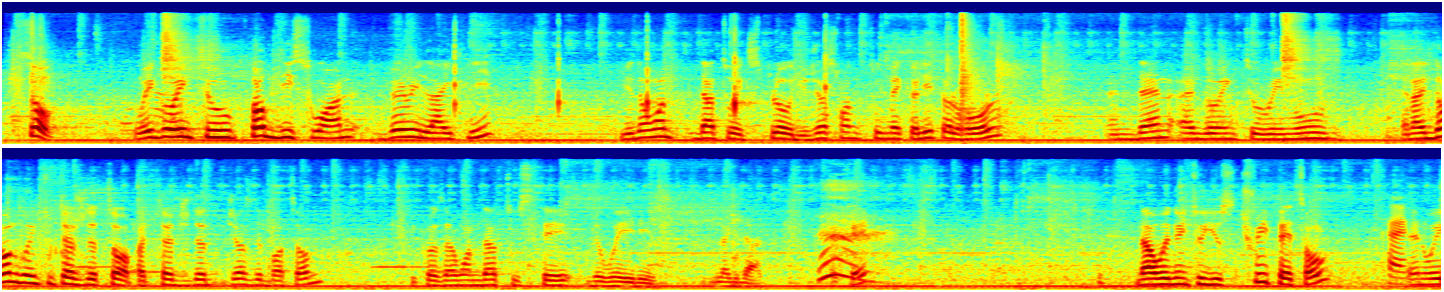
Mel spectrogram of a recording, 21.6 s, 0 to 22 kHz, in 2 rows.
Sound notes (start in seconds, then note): 16.9 gasps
